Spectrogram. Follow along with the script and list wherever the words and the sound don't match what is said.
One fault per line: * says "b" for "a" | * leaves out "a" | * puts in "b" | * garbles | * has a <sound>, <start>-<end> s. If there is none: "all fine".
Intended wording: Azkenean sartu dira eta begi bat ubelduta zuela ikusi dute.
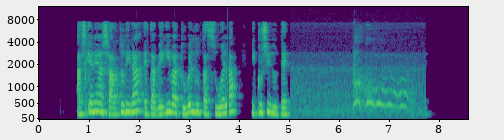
* has a dropout, 3.8-3.8 s
* has a bark, 6.2-7.6 s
